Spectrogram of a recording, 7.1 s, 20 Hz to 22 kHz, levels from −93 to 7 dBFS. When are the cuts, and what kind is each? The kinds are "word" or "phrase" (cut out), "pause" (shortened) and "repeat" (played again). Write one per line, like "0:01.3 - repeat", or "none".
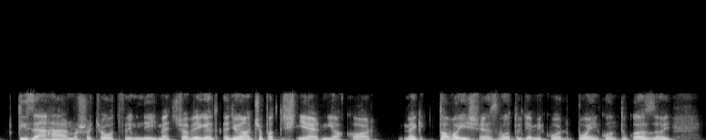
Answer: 0:05.7 - pause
